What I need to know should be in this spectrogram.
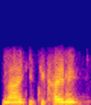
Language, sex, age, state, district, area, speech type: Odia, male, 45-60, Odisha, Nabarangpur, rural, conversation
